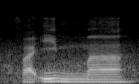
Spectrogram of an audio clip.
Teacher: mim sabdu wajibul gunnah, ditekan dan tahan serta dengung dua harakat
